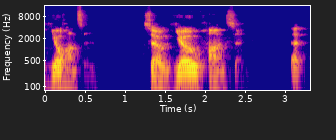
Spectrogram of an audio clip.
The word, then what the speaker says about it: Johansson: the way you want to know how to pronounce the Swedish version of Johansson it's Johansen so Johansen that it's not Johansson it's not Johansson it's Johansen um I have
